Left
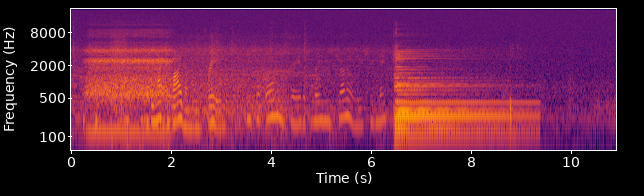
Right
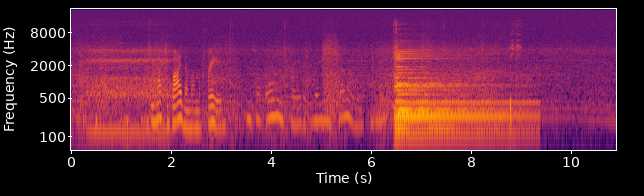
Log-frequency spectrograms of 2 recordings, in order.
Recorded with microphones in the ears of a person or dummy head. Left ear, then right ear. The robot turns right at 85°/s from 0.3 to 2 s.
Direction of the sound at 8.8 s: 45° right (ahead or behind).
